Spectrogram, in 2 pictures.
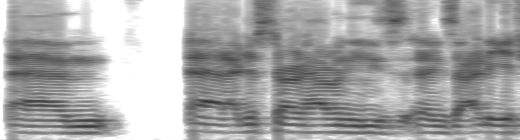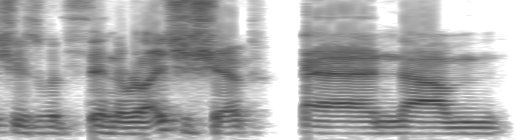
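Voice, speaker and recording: Deep-voiced man, bright and forceful. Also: little pitch movement, normal speed, smooth, rough recording. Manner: hesitant, with many fillers and repeated words. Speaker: podcast guest. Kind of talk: podcast interview, personal story.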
